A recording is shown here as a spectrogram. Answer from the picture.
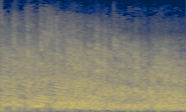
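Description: A dense, noisy rumble with scattered sharp cracks, a sound effect in an intro soundtrack, taking over from the music.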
